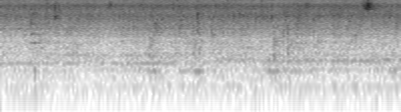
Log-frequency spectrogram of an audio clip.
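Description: Food frying in hot oil, a steady faint sizzle with a few small clicks.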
